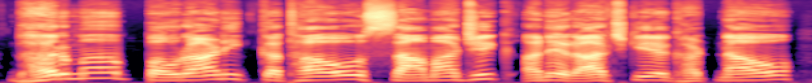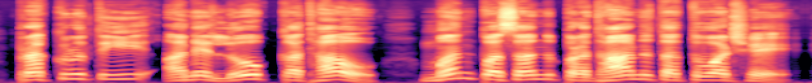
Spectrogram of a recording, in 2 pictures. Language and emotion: Gujarati, neutral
